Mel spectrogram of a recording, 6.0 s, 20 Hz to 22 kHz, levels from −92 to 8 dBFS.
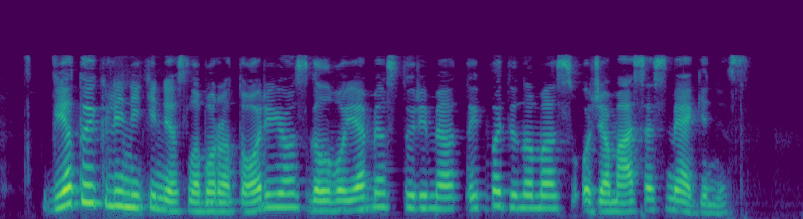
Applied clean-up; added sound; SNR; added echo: neural mask model DeepFilterNet 3.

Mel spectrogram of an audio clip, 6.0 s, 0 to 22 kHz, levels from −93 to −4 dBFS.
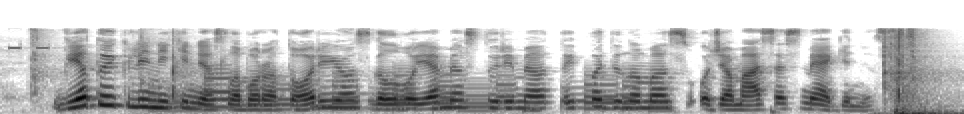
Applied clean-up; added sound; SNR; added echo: none; Slam + Piano; 12 dB; none.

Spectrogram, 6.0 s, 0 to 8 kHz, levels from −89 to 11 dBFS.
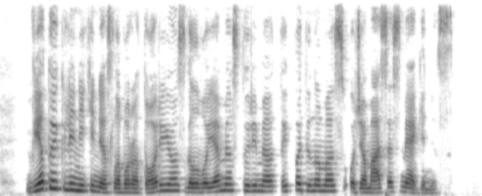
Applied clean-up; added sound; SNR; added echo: none; none; none; none.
